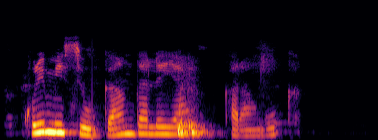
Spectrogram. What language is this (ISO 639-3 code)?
kin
